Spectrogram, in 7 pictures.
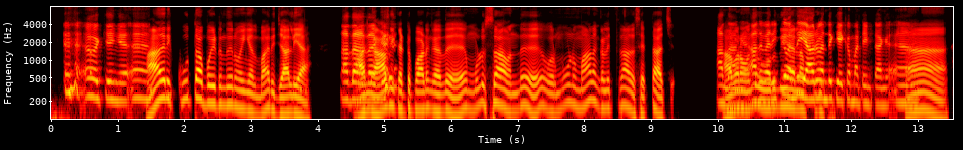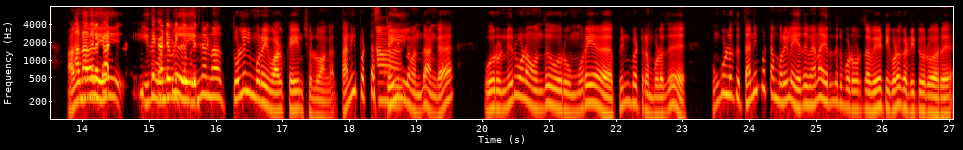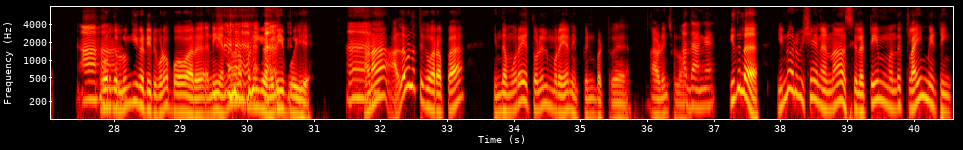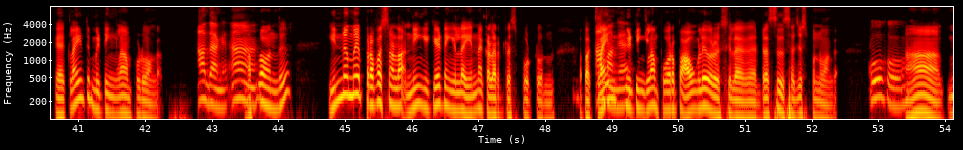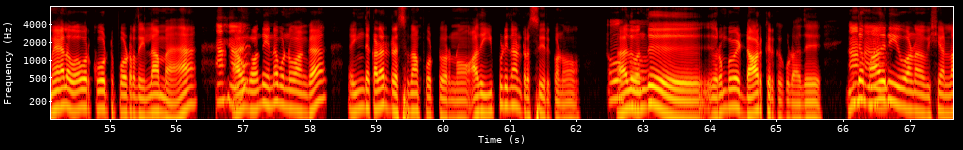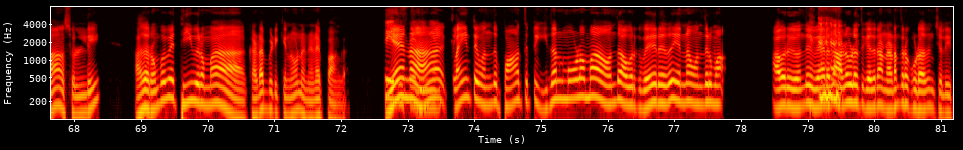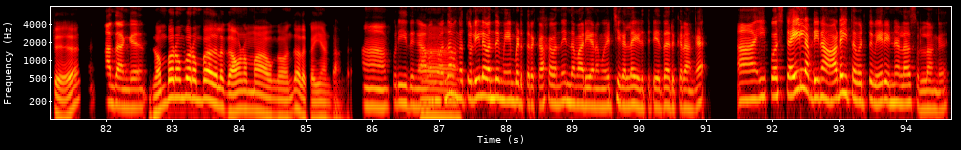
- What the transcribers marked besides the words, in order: chuckle; other noise; snort; laugh; in English: "கிளைம் மீட்டிங் கிளையன்ட் மீட்டிங்லாம்"; in English: "புரொபஷனல்லா"; in English: "கிளையன்ட் மீட்டிங்லாம்"; in English: "சஜெஸ்ட்"; in English: "கிளைன்ட்டு"; chuckle; other background noise
- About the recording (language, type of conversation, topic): Tamil, podcast, தொழில்முறை வாழ்க்கைக்கும் உங்கள் தனிப்பட்ட அலங்கார பாணிக்கும் இடையிலான சமநிலையை நீங்கள் எப்படி வைத்துக்கொள்கிறீர்கள்?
